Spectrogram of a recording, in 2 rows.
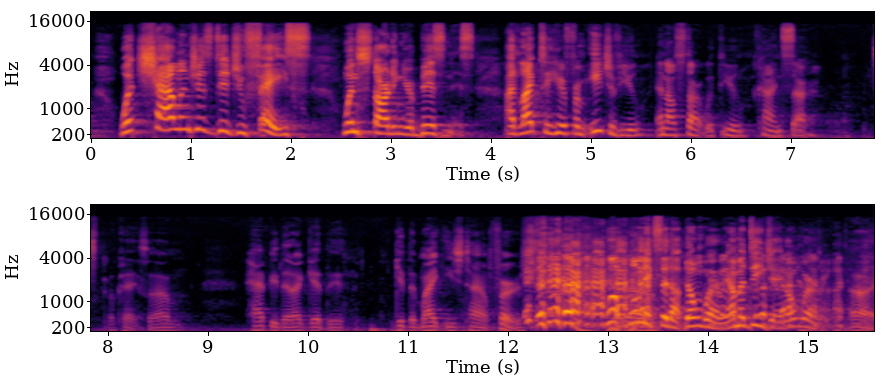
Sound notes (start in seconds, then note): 12.2 all laughing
